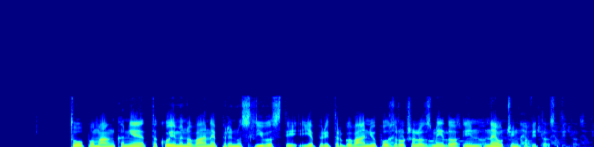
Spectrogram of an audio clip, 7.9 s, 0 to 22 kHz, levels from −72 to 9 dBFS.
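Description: From 5.17 s to the end, the speech carries a feedback echo between two devices. A second device replays this microphone's sound, and the microphone picks it up again. Each word returns about every 0.4 s, at most about 17 dB below the speech, thinner and ringing.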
